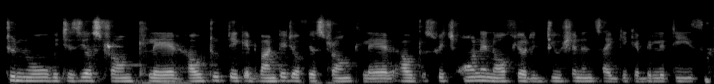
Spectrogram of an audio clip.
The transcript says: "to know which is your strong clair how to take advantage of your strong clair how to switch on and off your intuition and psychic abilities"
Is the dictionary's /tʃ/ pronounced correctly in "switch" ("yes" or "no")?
yes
